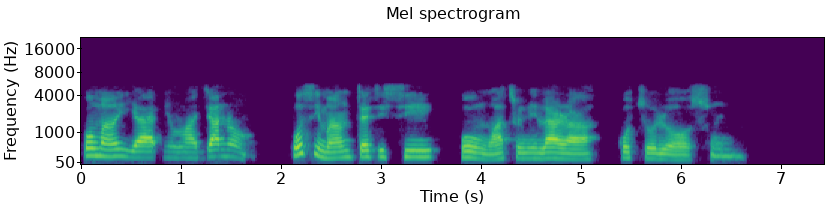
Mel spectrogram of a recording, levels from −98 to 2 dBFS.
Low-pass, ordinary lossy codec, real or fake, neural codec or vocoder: 5.4 kHz; none; fake; codec, 16 kHz, 2 kbps, FreqCodec, larger model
